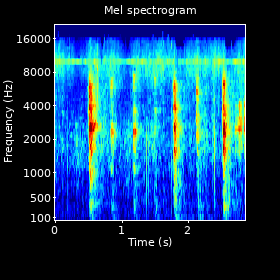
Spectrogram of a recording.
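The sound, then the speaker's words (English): A wooden crate being pried open with a hammer: a series of sharp creaking, cracking strains of wood, about five strong bursts at a steady pace with softer scraping between, fairly loud. “What do you think is in the box? I'll open it up. Hand me that hammer and Jimmy.”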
